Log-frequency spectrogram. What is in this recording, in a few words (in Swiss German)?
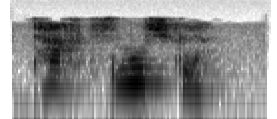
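"herzmuschkel", Haut Rhin; medecine; myocarde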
